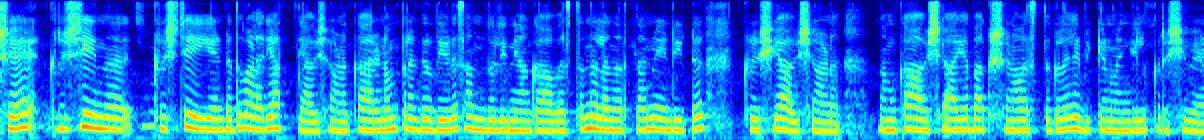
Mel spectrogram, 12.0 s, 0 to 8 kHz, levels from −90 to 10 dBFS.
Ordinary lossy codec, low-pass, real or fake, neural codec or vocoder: none; none; real; none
